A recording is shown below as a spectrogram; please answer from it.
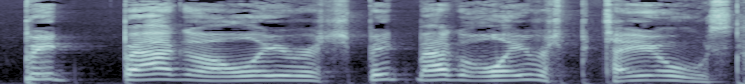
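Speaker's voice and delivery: high, hammed-up Irish accent; very Irish guy. Irish hotel man listing goods to lawyer, exaggerated Irish accent. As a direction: stretch it out in silly stage Irish. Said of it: "there's this very Irish guy".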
